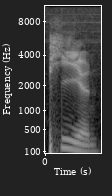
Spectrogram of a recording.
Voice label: "pian", ireland language pronounciation; Monophtongs

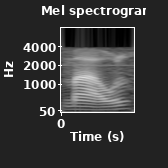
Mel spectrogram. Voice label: "mall", ireland language pronounciation; Monophtongs

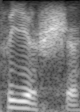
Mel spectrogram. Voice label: "saiorse", ireland language pronounciation; Monophtongs

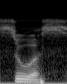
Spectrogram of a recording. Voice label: "suas", ireland language pronounciation; Monophtongs

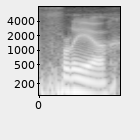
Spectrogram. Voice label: "fraoch", ireland language pronounciation; Monophtongs

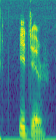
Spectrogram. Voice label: "idir", ireland language pronounciation; Monophtongs

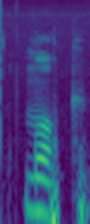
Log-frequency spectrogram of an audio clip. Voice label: "muc", ireland language pronounciation; Monophtongs

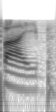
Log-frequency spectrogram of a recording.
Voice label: "fadhb", ireland language pronounciation; aigh-, -eidh-, -adh-, -agh

